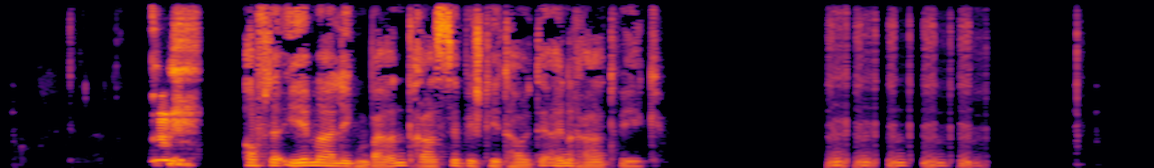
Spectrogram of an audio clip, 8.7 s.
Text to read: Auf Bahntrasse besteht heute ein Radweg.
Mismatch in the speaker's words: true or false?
true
